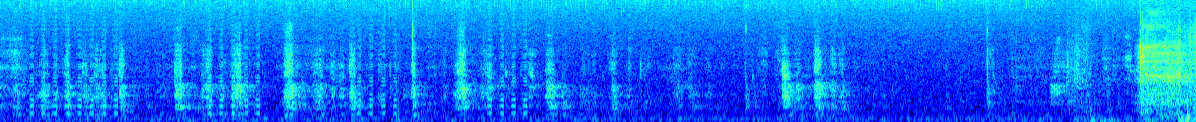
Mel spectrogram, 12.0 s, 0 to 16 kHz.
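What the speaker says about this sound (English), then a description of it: "those 2 quick little passes with the chisel have made this piece so they slides very nicely together now" A chisel pares thin shavings from a wooden sliding dovetail joint for a side table, giving a series of soft, close scraping and rubbing strokes in irregular bursts, quiet and with no talking.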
